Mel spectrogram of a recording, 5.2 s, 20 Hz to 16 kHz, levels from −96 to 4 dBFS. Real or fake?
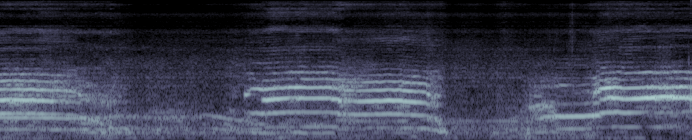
fake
